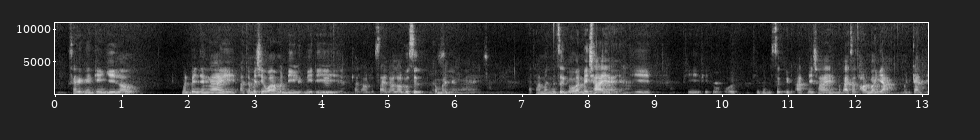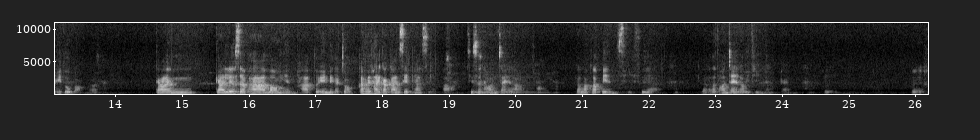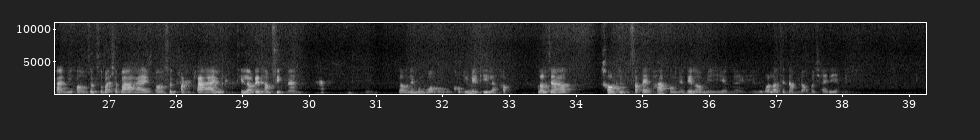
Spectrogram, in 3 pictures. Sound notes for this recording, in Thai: ด้วยความผิดพลาดบางประการในการบันทึก ทำให้คุณภาพเสียงในตอนนี้ขาดความชัดเจนไปพอสมควร จึงขออภัยมา ณ ที่นี้ครับ.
